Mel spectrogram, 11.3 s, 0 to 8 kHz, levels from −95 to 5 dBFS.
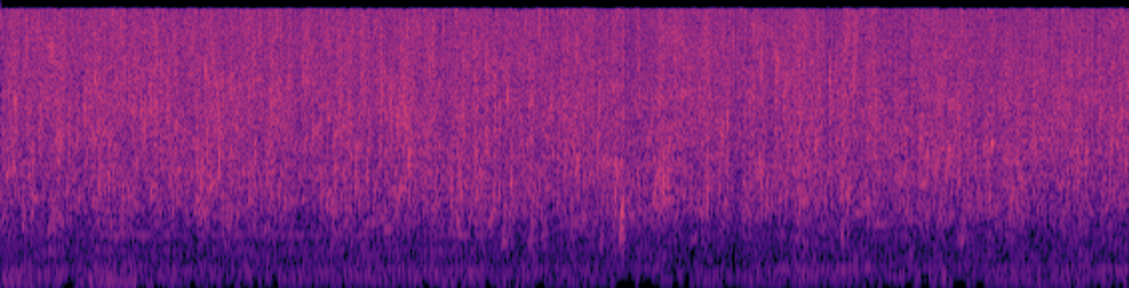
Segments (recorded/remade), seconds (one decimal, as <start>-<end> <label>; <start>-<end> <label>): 0.0-5.9 recorded; 5.9-7.2 remade; 7.2-8.6 recorded; 8.6-10.9 remade; 10.9-11.3 recorded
